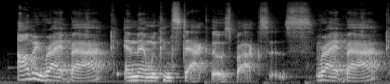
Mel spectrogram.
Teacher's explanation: bat retraction, or the ʻA vowel being pronounced further back in the mouth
